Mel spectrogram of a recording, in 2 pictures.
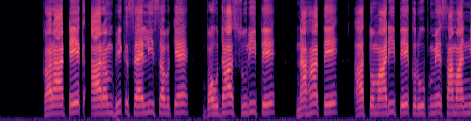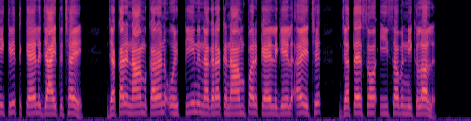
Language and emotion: Maithili, neutral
